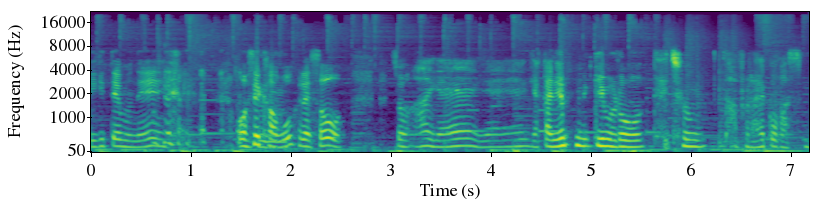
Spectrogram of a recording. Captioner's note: laugh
